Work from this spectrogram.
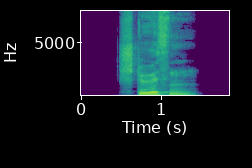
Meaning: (proper noun) a town in Saxony-Anhalt, Germany; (noun) dative plural of Stoß
- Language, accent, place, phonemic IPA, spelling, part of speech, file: German, Germany, Berlin, /ˈʃtøːsn̩/, Stößen, proper noun / noun, De-Stößen.ogg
